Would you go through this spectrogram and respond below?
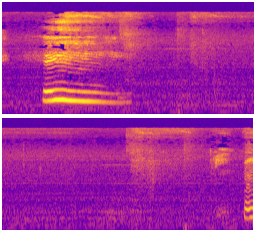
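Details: Child on a mechanical ventilator; vocalization while on a mechanical ventilator.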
